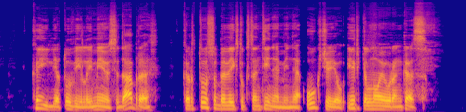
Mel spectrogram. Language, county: Lithuanian, Vilnius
